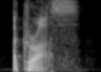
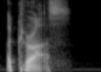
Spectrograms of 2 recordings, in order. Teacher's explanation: ele é um A, mas é um A curtinho, ele tá por ali. Isso é por ali que importa, que é um som fraco e preguiçoso.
